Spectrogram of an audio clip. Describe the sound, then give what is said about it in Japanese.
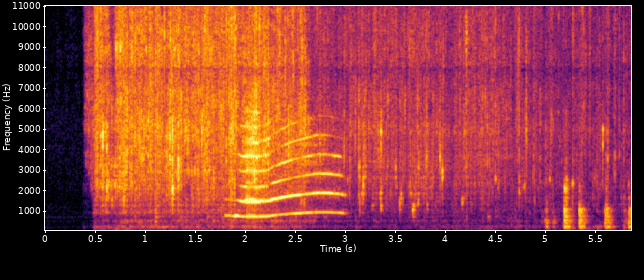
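Hot water drained off boiled soba noodles: a rushing, splashing pour lasting about two and a half seconds, then a few uneven clattering knocks as it ends. “そばの湯切りの音聞こう、湯切りの音。みんな静かに。静かにしてください。今から湯を切ります。”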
